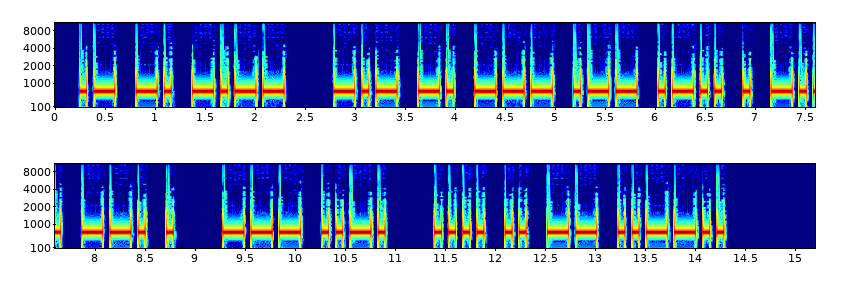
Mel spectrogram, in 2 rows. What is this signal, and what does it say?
Morse code, heard as a keyed tone, about 17 wpm, 700 Hz. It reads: ANY KNOWLEDGE OF HIM?
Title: Sentences from Top 600 Words 17wpm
